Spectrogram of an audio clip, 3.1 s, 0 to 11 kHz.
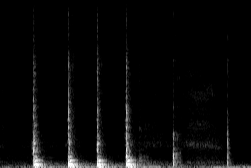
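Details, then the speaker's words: Hammer taps on the frame rail of a 2005 Jeep Wrangler Unlimited LJ give a sharp metallic ping with no dull thud, so this section of frame metal is solid; rusted-through metal would sound like pounding sand. "that sharp metallic tapping sound or pinging sound is what you want you want it to really sound solid"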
